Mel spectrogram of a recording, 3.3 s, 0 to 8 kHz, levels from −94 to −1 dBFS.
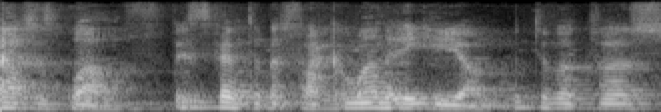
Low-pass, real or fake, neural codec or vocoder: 7.2 kHz; fake; codec, 24 kHz, 0.9 kbps, WavTokenizer, medium music audio release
